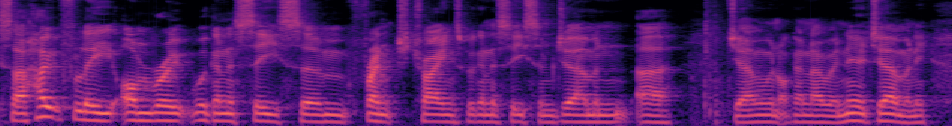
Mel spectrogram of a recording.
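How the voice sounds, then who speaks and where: The talking goes along fairly quickly, with noticeable noise behind it. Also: man. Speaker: train driver vlogger. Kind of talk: casual vlog monologue. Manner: fast.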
